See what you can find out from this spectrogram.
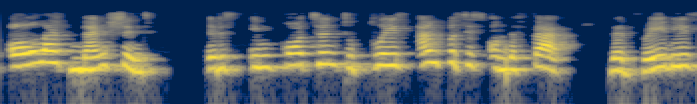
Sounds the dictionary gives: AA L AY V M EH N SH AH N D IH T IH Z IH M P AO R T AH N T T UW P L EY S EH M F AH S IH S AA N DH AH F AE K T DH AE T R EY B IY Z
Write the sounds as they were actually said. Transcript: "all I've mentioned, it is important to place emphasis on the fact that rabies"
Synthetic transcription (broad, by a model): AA L AY V M EH N SH AH N D IH T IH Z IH M P AO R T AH N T T UW P L EY S EH M F AH S IH S AA N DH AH F AE K T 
